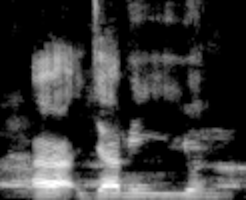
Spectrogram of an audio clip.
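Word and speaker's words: أأعجمي: Ya, bacanya bukan bacanya bukan aa, ya, tapi ditashil. Jadi hamzah yang kedua itu bacanya bukan hilang, tapi bacanya tidak full.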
